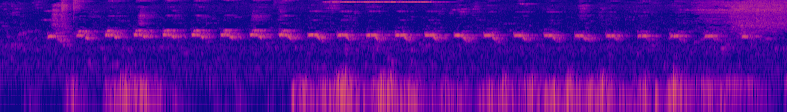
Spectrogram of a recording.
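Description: A bird calling a long, even run of short chirps on one pitch, about four a second. From about three seconds in, louder low, irregular thumps sound underneath.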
